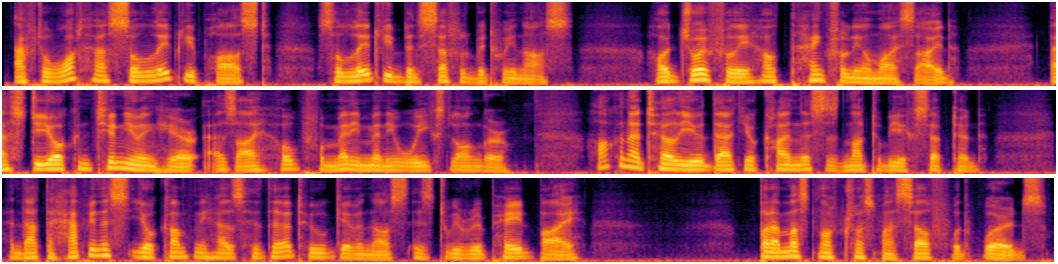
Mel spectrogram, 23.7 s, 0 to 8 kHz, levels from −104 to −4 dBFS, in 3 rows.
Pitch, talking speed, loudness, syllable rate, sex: 110 Hz, 160 wpm, -20 LUFS, 5.2 syllables/s, male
